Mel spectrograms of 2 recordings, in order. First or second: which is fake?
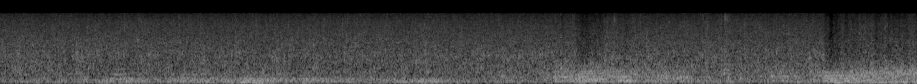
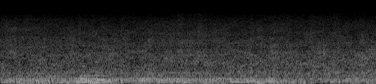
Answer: second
